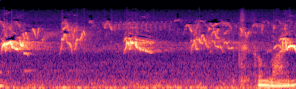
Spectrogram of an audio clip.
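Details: Robin singing at dawn on Orcas Island, a few slurred whistled phrases with pauses, a man's voice starting briefly near the end.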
